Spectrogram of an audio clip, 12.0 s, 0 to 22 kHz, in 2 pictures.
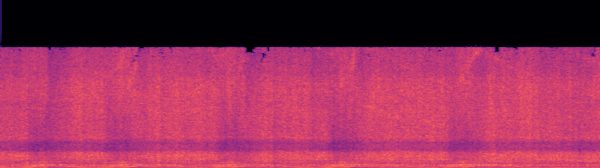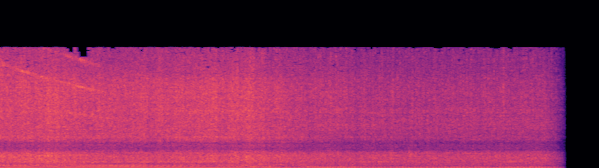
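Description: Freshly built 3.7 L turbocharged Porsche Cayman flat-six on its first start. It is blipped up and down in quick revs about once a second for some five seconds, then settles to a steady idle. The sound cuts off abruptly near the end.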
